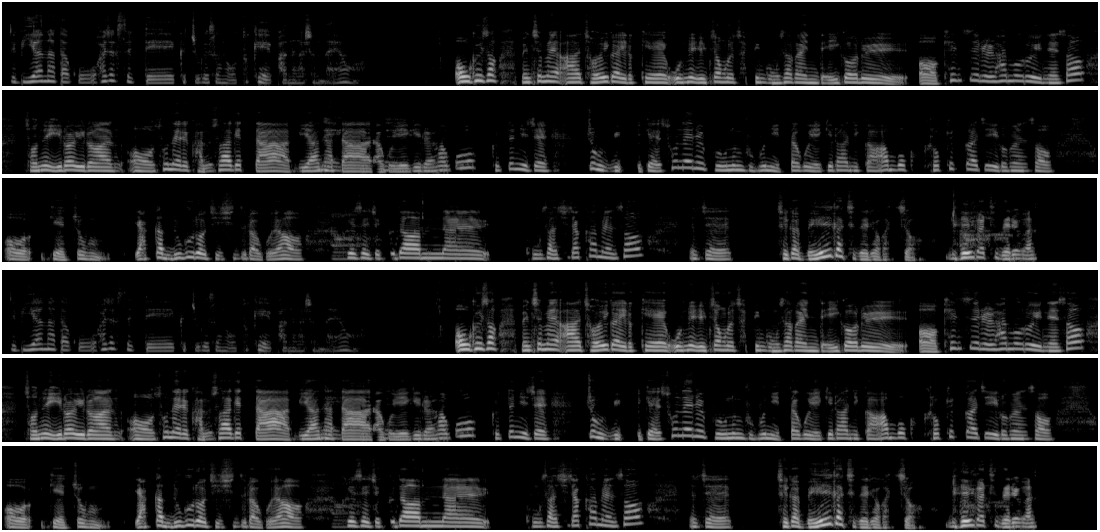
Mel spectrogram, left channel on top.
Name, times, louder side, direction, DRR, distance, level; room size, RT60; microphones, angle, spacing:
voice 1, 0.0-3.6 14.1-14.4 14.7-15.2 25.2-25.8 31.4-32.2, left 2 dB, 30° left, 1.3 m, -44 dB
voice 2, 4.5-15.7 16.0-23.0 23.2-26.8 27.2-29.2 29.7-32.3, right 2 dB, 20° right, 0.5 m, -30 dB
head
